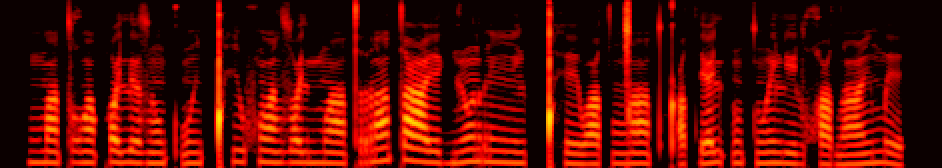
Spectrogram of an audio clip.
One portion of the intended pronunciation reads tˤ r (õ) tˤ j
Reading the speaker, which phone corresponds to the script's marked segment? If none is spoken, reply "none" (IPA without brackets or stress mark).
ũ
